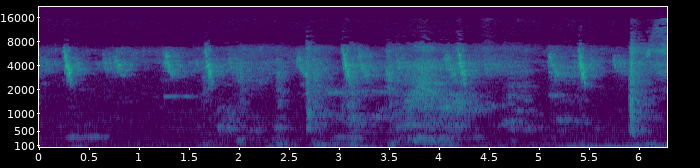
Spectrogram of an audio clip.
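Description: Birds chirping: a dozen or so short, high, falling chirps scattered through, faint over a light background hiss.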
